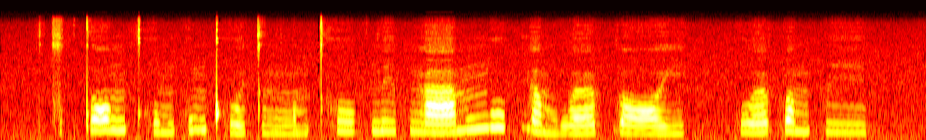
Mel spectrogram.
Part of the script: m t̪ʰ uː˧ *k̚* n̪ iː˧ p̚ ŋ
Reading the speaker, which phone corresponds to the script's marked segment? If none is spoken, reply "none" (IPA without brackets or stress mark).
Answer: k̚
